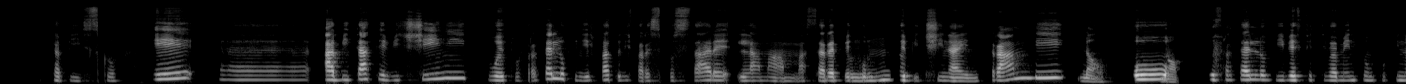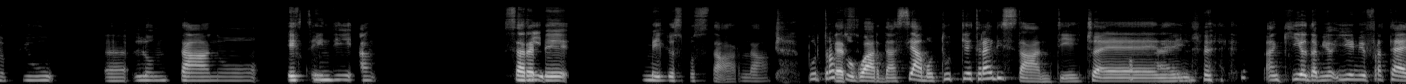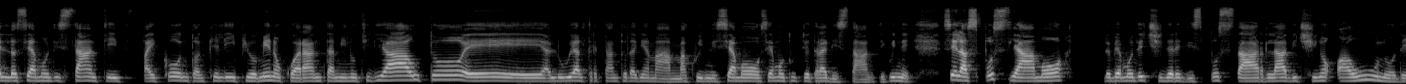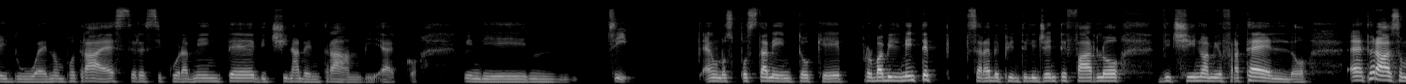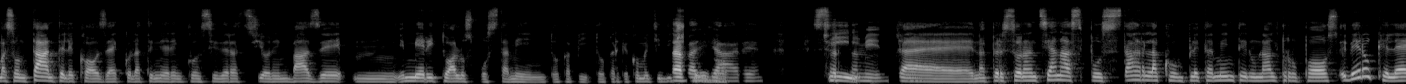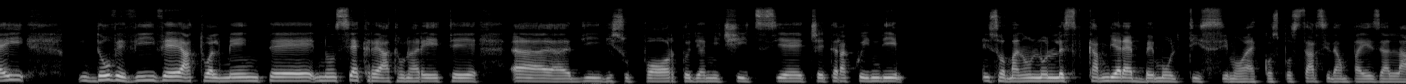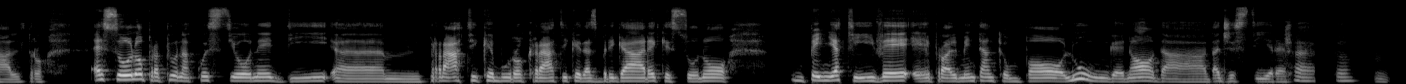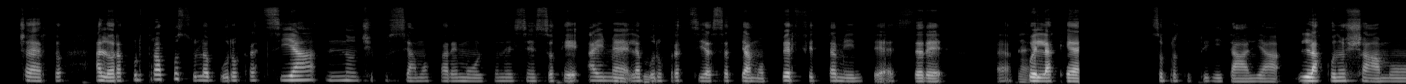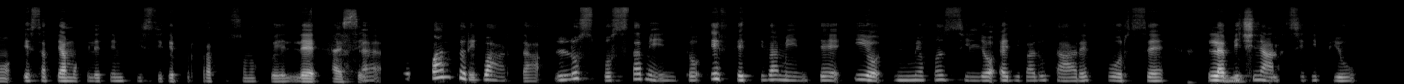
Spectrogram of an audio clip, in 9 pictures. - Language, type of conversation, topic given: Italian, advice, Come posso organizzare la cura a lungo termine dei miei genitori anziani?
- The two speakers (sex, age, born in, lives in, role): female, 40-44, Italy, Spain, advisor; female, 55-59, Italy, Italy, user
- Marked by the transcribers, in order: "cioè" said as "ceh"; chuckle; "cioè" said as "ceh"; "una" said as "na"; "proprio" said as "propio"; "probabilmente" said as "proalmente"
